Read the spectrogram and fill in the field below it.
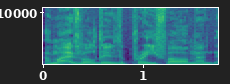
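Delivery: normal talking voice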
